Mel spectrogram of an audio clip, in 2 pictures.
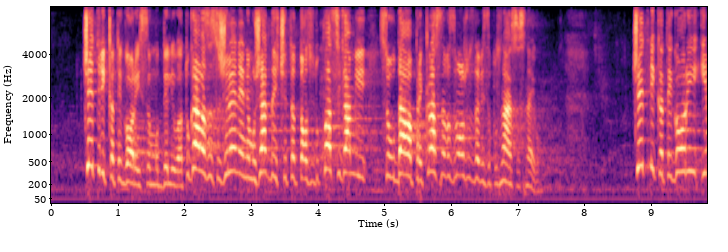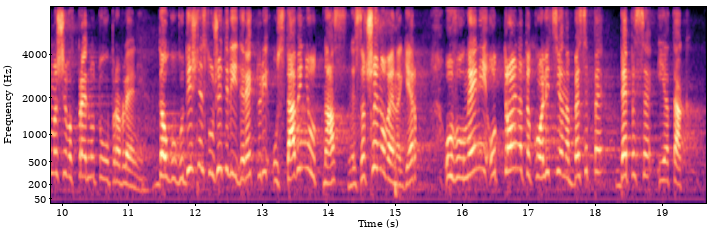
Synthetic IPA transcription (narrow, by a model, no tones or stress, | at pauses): t͡ʃɛt̪iɾikɐt̪ɛɡɔɾiːsəmod̪ːɛlilˠət̪oɡavəzɐsəʒɐlɛniɛnɛmoʒaxd̪ɐist͡ʃɛt̪ɤt̪ːɔzid̪oklˠat̪sɛɡamisɛod̪ːavəpɾɛkɾasnəvɐzmɔʒnosd̪ɐvizɐpoznajəsɐsnɛɡo̰ | t͡ʃɛt̪iɾikɐt̪ɛɡɔɾiːʔimɐʃɛvɐfpɾɛd̪not̪oːpɾɐvlɛniɛ̰d̪əlˠɡoɡod̪iʃnislˠʊʒit̪ɛliːd̪iɾɛk̚t̪oɾiʔost̪avɛniot̪nasnɛsɤt͡ʃlɛnovɛnɐɡʲɛɾp̚ | ovolˠnɛniʔot̪ːɾɔjnət̪əkoɐlit̪sijənɐbɛsɛpɛd̪ɛpɛsɛiɐt̪akə̥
